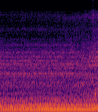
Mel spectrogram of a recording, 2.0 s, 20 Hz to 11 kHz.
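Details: 2004 Lincoln Navigator, 201,000 miles, cold start at 47°F: low, slightly uneven rumble at idle with no knock or tick; rough idle, owner says it runs like new on the road.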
